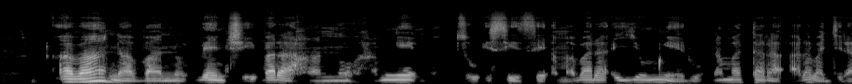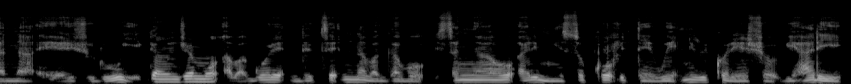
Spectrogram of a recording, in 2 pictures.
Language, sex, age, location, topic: Kinyarwanda, female, 18-24, Kigali, finance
